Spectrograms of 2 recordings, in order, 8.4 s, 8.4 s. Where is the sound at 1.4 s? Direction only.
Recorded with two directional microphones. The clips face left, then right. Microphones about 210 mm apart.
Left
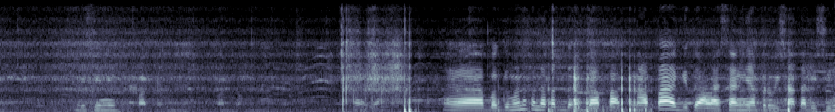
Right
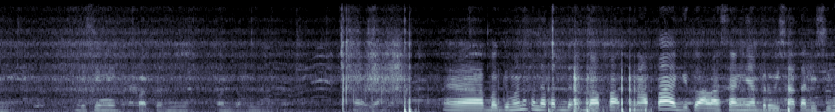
40° right (ahead or behind).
